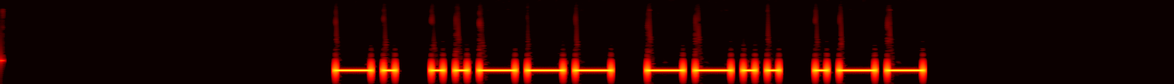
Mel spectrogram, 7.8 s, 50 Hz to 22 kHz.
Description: Morse code, heard as a keyed tone, about 15 wpm, 700 Hz. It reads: N2ZW
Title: USA Call Signs - 4 Characters - Repeated 2x - 15wpm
